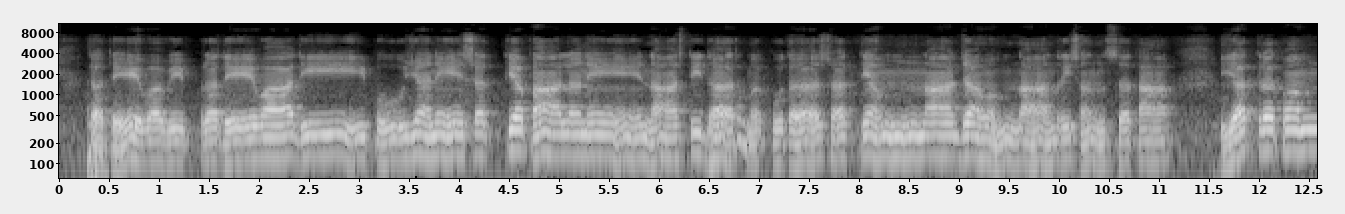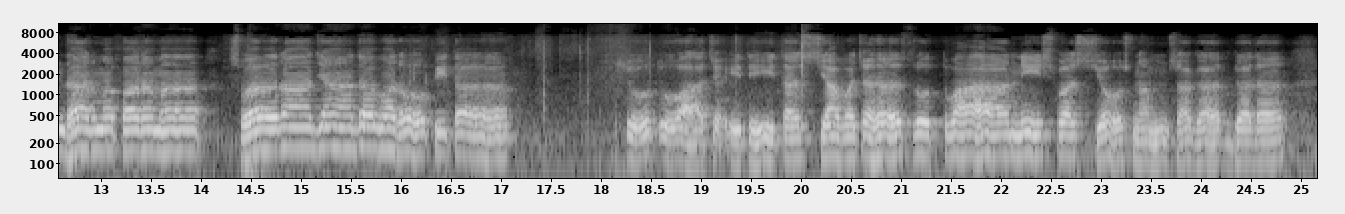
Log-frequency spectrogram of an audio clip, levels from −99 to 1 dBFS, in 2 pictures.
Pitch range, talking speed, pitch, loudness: 110-135 Hz, 50 wpm, 125 Hz, -22 LUFS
